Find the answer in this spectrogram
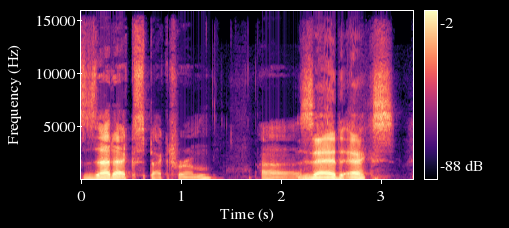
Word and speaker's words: ZX: pronounced ZX Spectrum uh Zed X Zed is just the British pronunciation of Z it's a British computer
